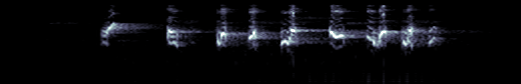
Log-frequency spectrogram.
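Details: Decoy bulbuls, four birds calling in the forest, give a lively string of about eight bright chirping notes, bubbling and slightly varied in pitch, delivered in under two seconds against silence.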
